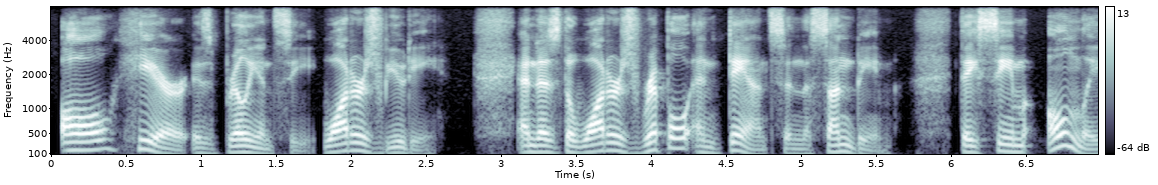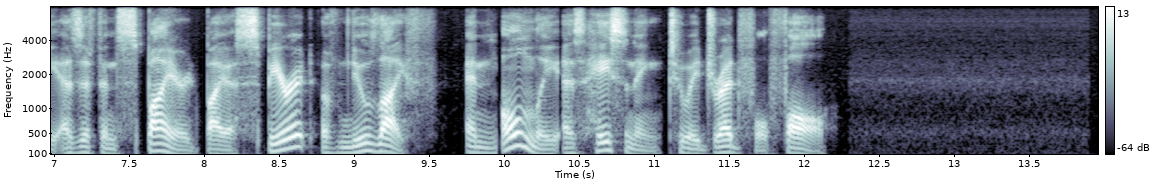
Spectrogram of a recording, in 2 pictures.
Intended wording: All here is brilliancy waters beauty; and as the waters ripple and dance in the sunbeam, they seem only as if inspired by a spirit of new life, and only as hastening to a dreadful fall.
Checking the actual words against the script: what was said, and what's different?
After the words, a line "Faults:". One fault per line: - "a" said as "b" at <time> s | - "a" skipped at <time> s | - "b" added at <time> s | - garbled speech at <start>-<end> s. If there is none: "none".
All here is brilliancy waters beauty; and as the waters ripple and dance in the sunbeam, they seem only as if inspired by a spirit of new life, and only as hastening to a dreadful fall.
Faults:
none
